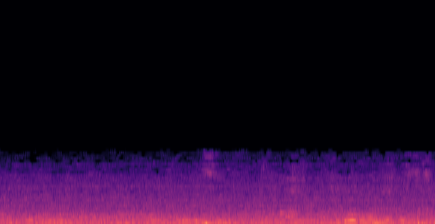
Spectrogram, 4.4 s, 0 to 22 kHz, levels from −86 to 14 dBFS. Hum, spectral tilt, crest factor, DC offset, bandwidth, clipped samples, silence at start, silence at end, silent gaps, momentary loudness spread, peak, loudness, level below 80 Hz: none; -8 dB/octave; 18 dB; under 0.1%; 7.4 kHz; under 0.1%; 0 s; 0 s; none; 6 LU; -8 dBFS; -28 LUFS; -38 dBFS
